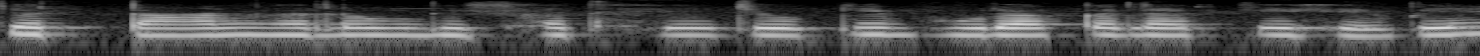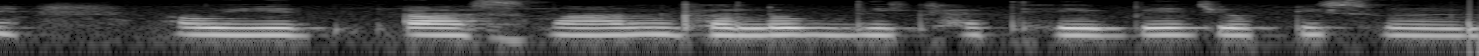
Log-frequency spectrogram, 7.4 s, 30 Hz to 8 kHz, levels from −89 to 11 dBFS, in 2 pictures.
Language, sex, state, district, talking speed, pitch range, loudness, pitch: Chhattisgarhi, female, Chhattisgarh, Rajnandgaon, 155 wpm, 240-250 Hz, -18 LUFS, 245 Hz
